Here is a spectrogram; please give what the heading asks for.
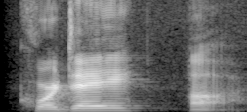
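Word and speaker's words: Cordea: So for female names, these people put a glottal stop between two vowels, which changes the second vowel from long to short or vice versa. Te, ani. Corday, a.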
